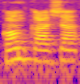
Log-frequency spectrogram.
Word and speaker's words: COMCASA: So these are pronounced as the CAATSA and COMCASA and LEMOA.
